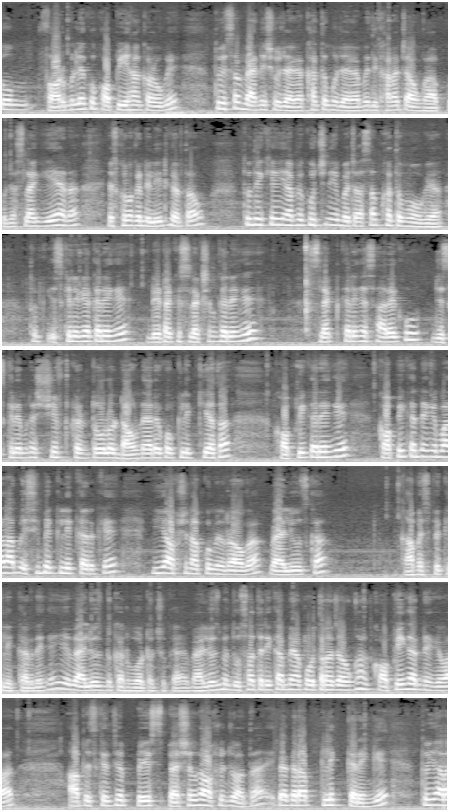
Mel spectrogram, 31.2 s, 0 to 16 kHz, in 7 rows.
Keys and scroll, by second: 6.2 Delete, 9.0 ctrl+z, 11.8 ctrl+shift+Down, 16.1 ctrl+c, 26.0 ctrl+c.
